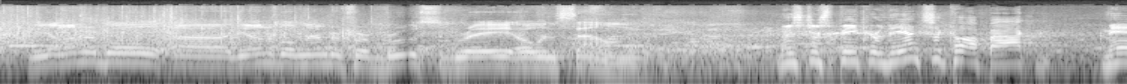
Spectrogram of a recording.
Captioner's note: some Applause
